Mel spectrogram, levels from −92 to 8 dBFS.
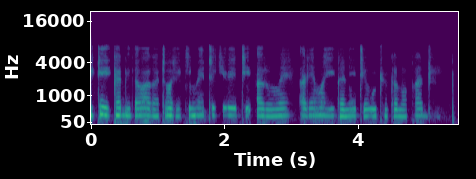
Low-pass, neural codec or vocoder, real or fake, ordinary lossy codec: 7.2 kHz; codec, 44.1 kHz, 2.6 kbps, DAC; fake; none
